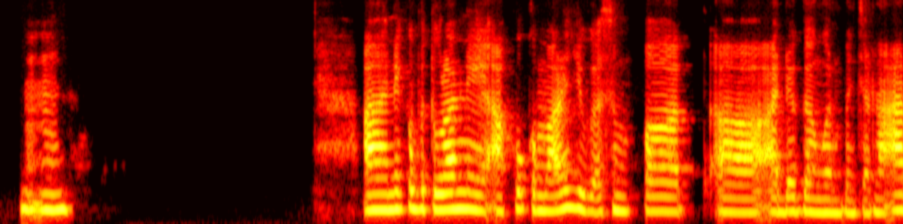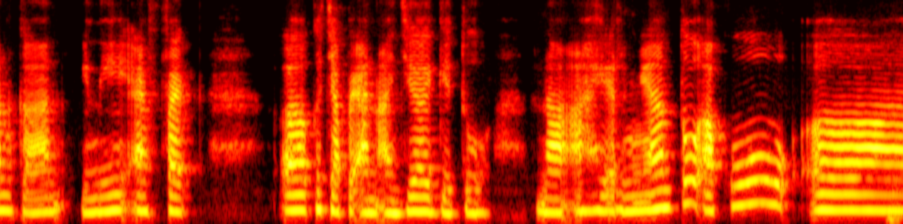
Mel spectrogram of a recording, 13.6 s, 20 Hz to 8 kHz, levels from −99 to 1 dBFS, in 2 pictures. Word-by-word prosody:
Mhm. 220 -1 0 2.2
Ah, 210 +1 +8
nih, 220 +1 +3
kebetulan 225 -1 +4
nih, 210 -2 0
aku 205 +2 +1
kemarin 210 +3 +2
juga 210 -5 -1
sempet, 195 -1 -2 0.2
eee, 185 -1 +2
ada 190 - -4
gangguan 180 -2 -3
pencernaan 180 +4 +1
kan, 205 +3 -4
ini 195 +4 -4
efek, 195 -1 -1 0.6
eee, 210 0 +3
kecapean 190 -4 0
aja, 190 +3 -1
gitu. 170 0 -8 0.4
Nah, 180 -1 +2
akhirnya 210 +3 -1
tuh 295 0 +1
aku, 280 +7 -1
eee, 210 -1 +3
205 Hz, 110 wpm, -23 LUFS, 190-220 Hz, 2.2 s, Ah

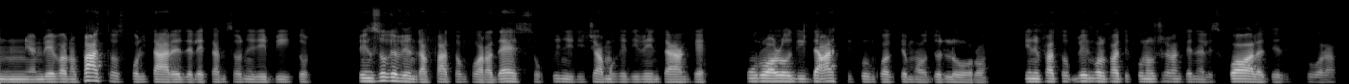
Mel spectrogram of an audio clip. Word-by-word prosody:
mi 120 -1 -1
avevano 125 +1 0
fatto 180 0 +7
ascoltare 120 -2 +1
delle 115 0 -4
canzoni 120 0 -8
dei 120 0 -4
Beatles. 115 -1 -10 0.4
Penso 150 +3 +1
che 170 - +5
venga 130 -4 0
fatto 125 +1 -2
ancora 120 -2 -2
adesso 125 -1 -1
quindi 135 -2 -7
diciamo 120 +1 -4
che 125 0 -10
diventa 120 0 -4
anche 120 0 0 0.4
un 145 - 0
ruolo 140 -1 +6
didattico 135 -1 +2
in 120 - -11
qualche 120 0 -6
modo, 115 -1 -8
il 115 - -9
loro. 110 -2 -6 0.3
Viene 135 -1 +1
fatto 135 +1 -1
vengono 145 -1 +1
fatti 135 0 -1
conoscere 130 0 -5
anche 125 -1 -7
nelle 120 -2 -11
scuole, 130 +1 +4
addirittura. 115 0 -13
120 Hz, 160 wpm, -24 LUFS, 120-135 Hz, 0.4 s, fatto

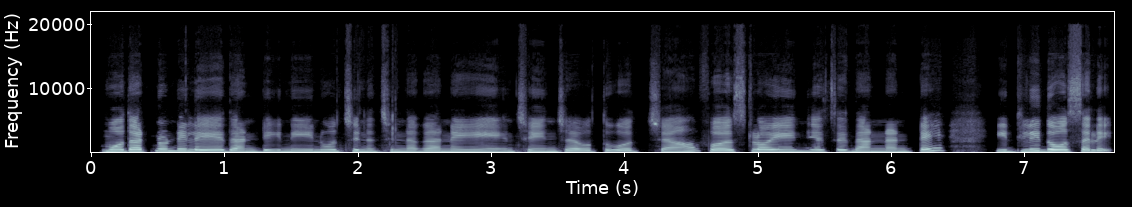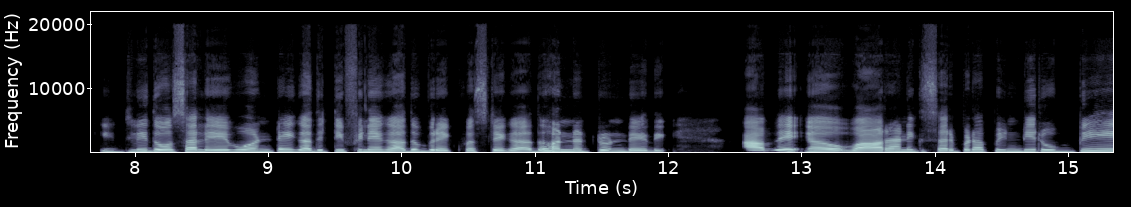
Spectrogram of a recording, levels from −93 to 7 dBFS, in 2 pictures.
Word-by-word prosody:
మొదటి 275 +2 +3
నుండి 310 0 0
లేదండి. 230 -2 +1 0.2
నేను 225 +3 -3 0.2
చిన్న 240 -3 -2
చిన్నగానే 225 +1 -3 0.5
చేంజవుతూ 215 -2 -4
వచ్చా. 205 +1 -5 0.3
ఫస్ట్‌లో 245 +3 0 0.2
ఏం 250 - -3
చేసేదాన్నంటే 230 +1 -2 0.5
ఇడ్లీ, 260 +8 -1
దోసలే. 250 -4 +3 0.2
ఇడ్లీ, 240 +8 -4
దోస 250 -3 +3 0.2
లేవు 235 +2 +2
అంటే 235 +3 -3
ఇగది 225 -3 +1
టిఫినే 255 +4 0
గాదు, 235 +3 +3
బ్రేక్‌ఫా‌స్టే 215 0 -1
గాదు 205 +6 +2
అన్నట్టుండేది. 215 -4 -2 0.7
అవే 235 +6 +3 0.2
ఆహ్, 215 0 +4
వారానికి 245 +4 +5
సరిపడా 230 +4 0
పిండి 245 +1 -3
రుబ్బి, 240 +6 -2
230 Hz, 115 wpm, -23 LUFS, 215-250 Hz, 0.7 s, వారానికి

